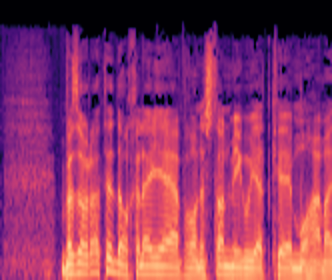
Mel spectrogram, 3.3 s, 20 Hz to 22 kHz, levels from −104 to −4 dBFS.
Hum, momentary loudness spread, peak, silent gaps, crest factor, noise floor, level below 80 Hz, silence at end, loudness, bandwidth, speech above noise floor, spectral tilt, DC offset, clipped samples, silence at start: none; 3 LU; -2 dBFS; none; 18 dB; -41 dBFS; -50 dBFS; 0 s; -19 LUFS; 14 kHz; 23 dB; -5.5 dB/octave; 0.3%; under 0.1%; 0.1 s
